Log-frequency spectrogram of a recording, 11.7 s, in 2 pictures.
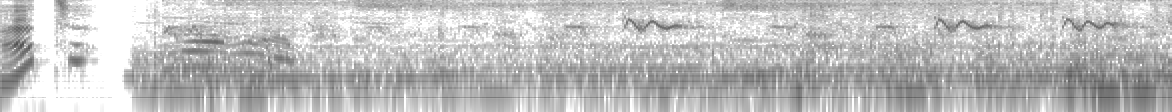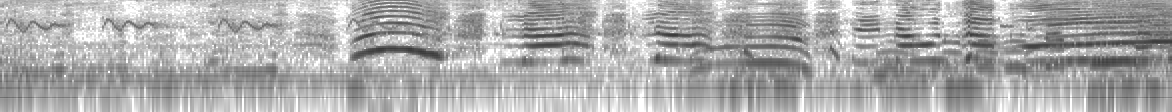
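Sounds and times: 
wasp buzzing inside a beehive: 0.6s - 11.7s.

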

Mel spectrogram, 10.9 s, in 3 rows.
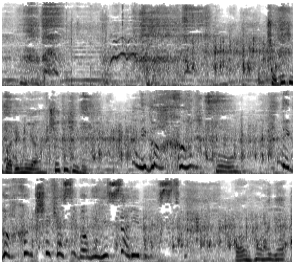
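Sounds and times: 
horse-drawn cart hoof clops: 0.8s - 10.9s
horse of a horse-drawn cart whinnying: 1.2s - 2.4s
laughter: 1.8s - 9.6s
speech: 3.4s - 10.9s.

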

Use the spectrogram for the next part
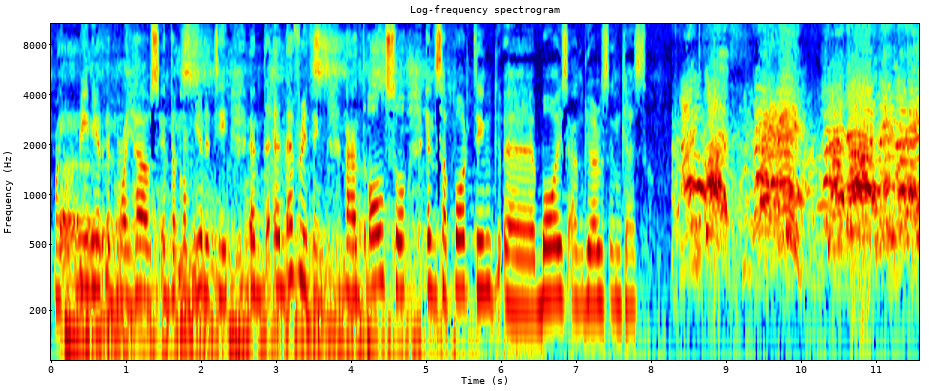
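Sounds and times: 
speech: 0.0s - 8.4s
protest crowd shouting in Beirut: 8.3s - 11.5s.

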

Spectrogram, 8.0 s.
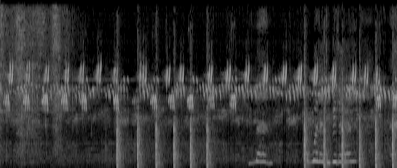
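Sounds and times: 
knocking on a door: 2.3s - 4.4s, 6.0s - 7.9s
speech: 5.2s - 5.6s, 6.2s - 7.2s.

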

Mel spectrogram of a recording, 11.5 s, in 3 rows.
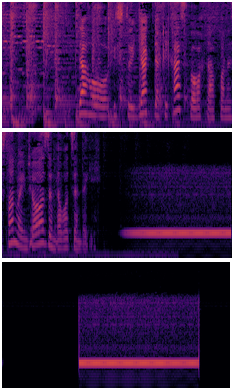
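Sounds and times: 
speech: 1.3s - 5.5s
ringback tone of an outgoing telephone call: 5.9s - 7.7s, 9.0s - 11.0s.

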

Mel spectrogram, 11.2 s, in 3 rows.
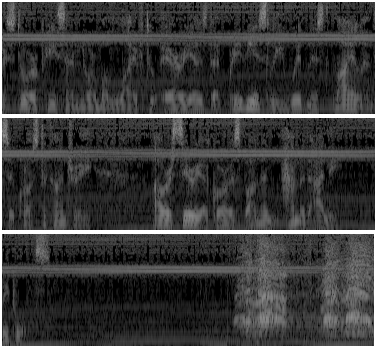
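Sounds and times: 
speech: 0.0s - 8.0s
crowd cheering: 9.8s - 11.1s.

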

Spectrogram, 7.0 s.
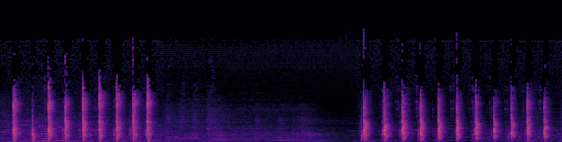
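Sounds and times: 
rapid knocking on a door: 0.1s - 2.0s, 4.5s - 7.0s.

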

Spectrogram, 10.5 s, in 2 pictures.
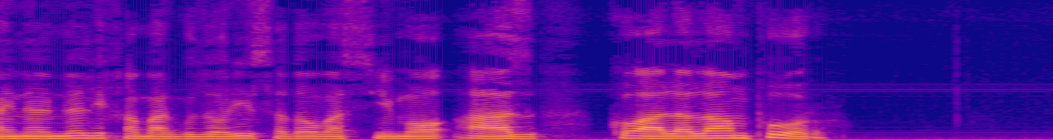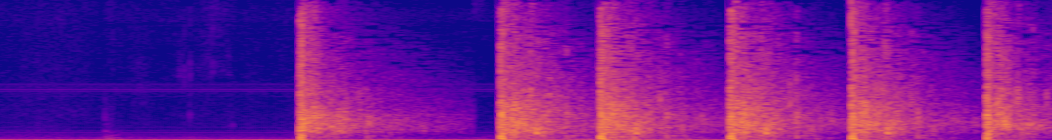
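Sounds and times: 
speech: 0.0s - 4.2s
rapid gunshots: 6.8s - 10.5s.

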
